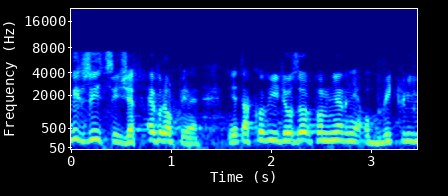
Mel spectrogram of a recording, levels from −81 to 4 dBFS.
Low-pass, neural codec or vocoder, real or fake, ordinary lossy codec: 7.2 kHz; codec, 16 kHz, 2 kbps, X-Codec, HuBERT features, trained on general audio; fake; MP3, 64 kbps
